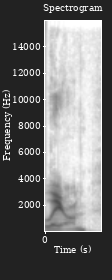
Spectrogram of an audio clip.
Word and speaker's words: Leon: Like, if you space out my name, it does not become like Leon. It's still Leon.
